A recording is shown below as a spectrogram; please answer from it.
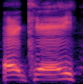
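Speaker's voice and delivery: ordinary talk, nothing marked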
